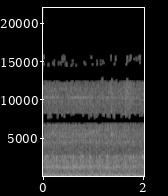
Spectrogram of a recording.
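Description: Tow truck's engine idling close by, a steady low running sound.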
